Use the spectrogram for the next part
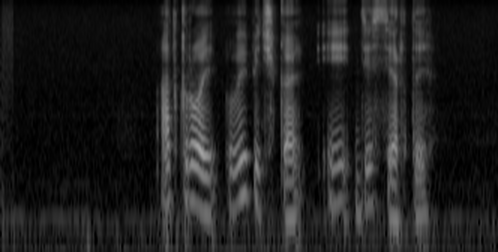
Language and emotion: Russian, neutral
